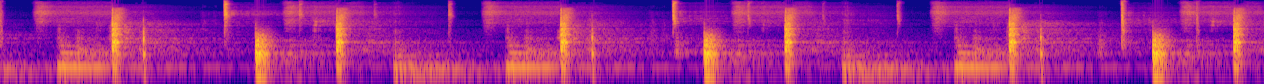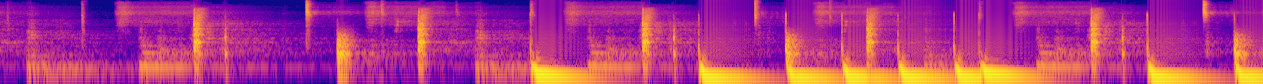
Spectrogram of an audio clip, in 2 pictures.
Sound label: break fragment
